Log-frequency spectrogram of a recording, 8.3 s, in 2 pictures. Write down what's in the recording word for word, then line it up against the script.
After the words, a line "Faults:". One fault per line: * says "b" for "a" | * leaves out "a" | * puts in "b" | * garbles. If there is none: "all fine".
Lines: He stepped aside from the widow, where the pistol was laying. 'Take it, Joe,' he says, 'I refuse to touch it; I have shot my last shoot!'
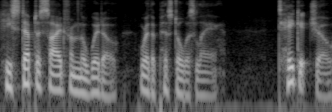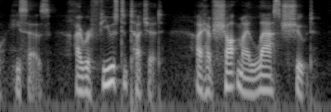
He stepped aside from the widow, where the pistol was laying. 'Take it, Joe,' he says, 'I refuse to touch it; I have shot my last shoot!'
Faults:
all fine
